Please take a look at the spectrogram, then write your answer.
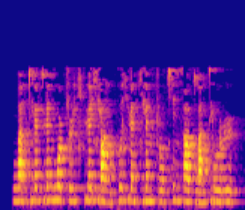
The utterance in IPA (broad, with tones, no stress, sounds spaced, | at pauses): w a̰˨˩ n t̪ j ɛ˥˩ t̪ ɥ ɛ˥ n w ɔ˥˩ ʈ͡ʂ ɻ̩˥ t͡ɕʰ ɥ ɛ˥ ɕ j ɑ˧˥ ŋ ṵ˨˩ k ɤ˥ ɕ ɥ ɛ̰˨˩ n ɕ j ɛ˥˩ n ʈ͡ʂ o˧˥ ʊ̯ t̪ʰ i˥˧ n s ɑ˥˩ ʊ̯ t̪ w a˧˥ n t̪ j o˥˧ ʊ̯ ɻ ɻ̩˥˩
